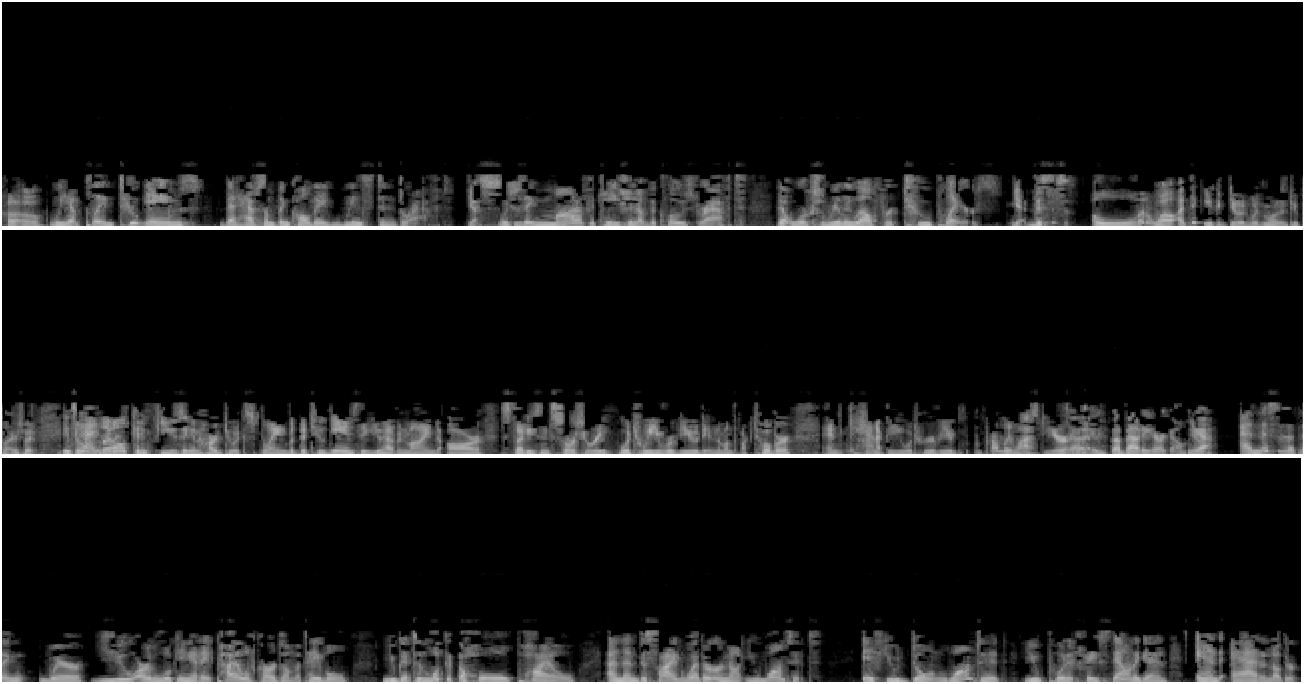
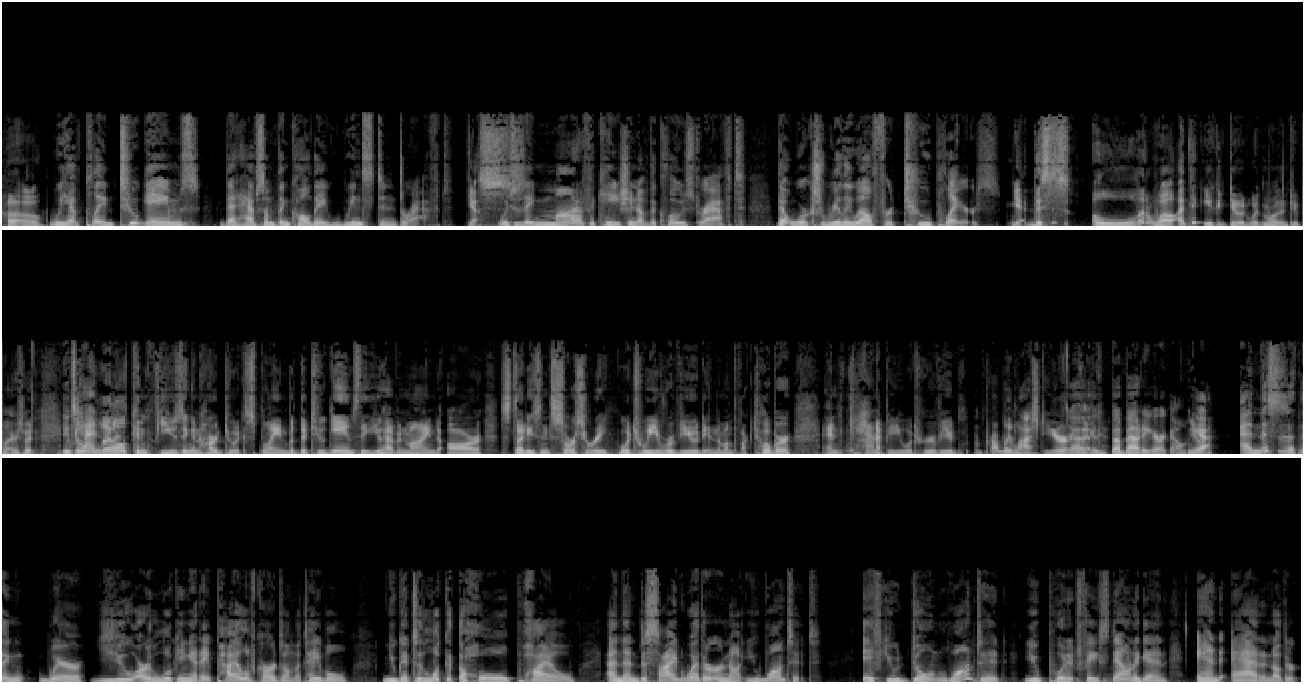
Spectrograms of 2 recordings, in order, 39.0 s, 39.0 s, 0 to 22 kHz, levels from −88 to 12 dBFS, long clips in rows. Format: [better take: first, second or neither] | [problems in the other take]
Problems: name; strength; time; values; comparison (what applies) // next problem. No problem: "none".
second | garbled, watery; badly; nothing above 4.5 kHz; slightly in the second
